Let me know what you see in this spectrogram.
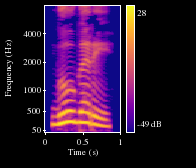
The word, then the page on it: ಗೋಗರೆ: gōgare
